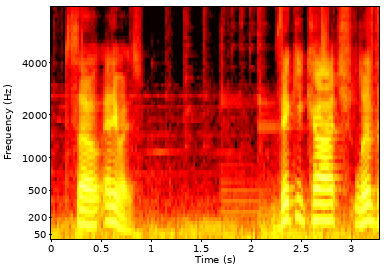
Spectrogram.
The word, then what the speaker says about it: Koch: don't know that doesn't K doesn't sound like cook to me now if their family pronounces it that way then sure but that's how mayor Ed cotch pronounced his name same spelling yeah it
